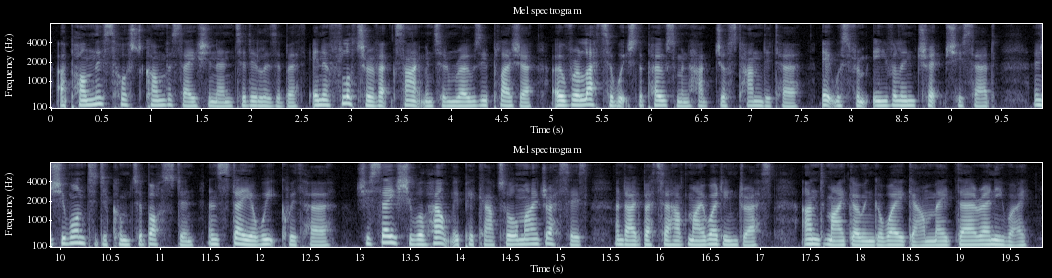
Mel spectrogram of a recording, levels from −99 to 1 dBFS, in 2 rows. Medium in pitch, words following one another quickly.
Yes: medium, 150 Hz; fast, 215 wpm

